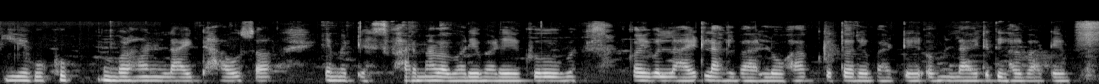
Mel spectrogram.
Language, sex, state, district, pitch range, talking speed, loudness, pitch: Bhojpuri, female, Uttar Pradesh, Deoria, 170-180 Hz, 125 wpm, -18 LUFS, 175 Hz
